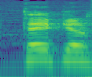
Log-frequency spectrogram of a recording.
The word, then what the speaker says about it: Tapion: my favorite character is tapia tapion tapion everyone pronounce it tapion from the movie it was wrath of the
